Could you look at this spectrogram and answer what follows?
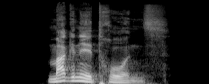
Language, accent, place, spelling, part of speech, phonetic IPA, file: German, Germany, Berlin, Magnetrons, noun, [ˈmaɡnetʁoːns], De-Magnetrons.ogg
- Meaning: genitive singular of Magnetron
